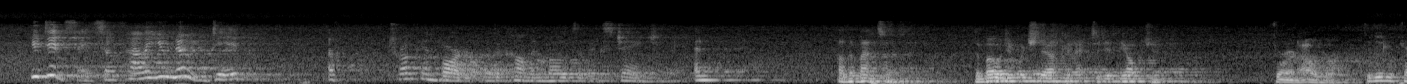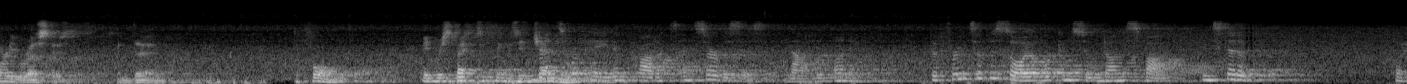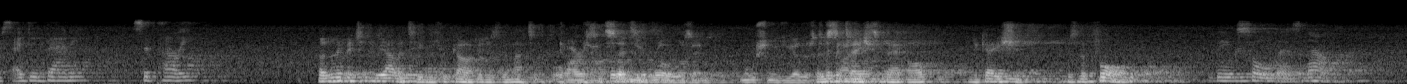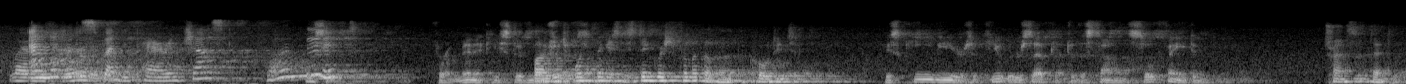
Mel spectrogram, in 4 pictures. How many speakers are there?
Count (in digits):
4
